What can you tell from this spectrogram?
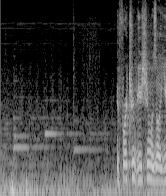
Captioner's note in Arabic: دقات قلب; دقات القلب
